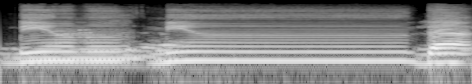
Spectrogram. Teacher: Bukan minda, bukan ditempelkan, tapi tetap dalam keadaan ikhfa, yaitu samar-samar.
